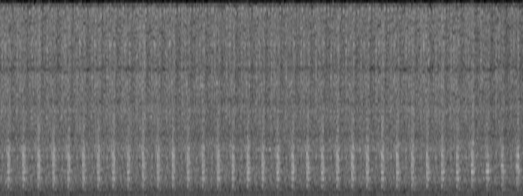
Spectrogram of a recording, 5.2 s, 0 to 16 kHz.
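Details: Honda S2000 at idle: sharp even tapping about three times a second, unchanged after replacing the cam chain tensioner and many checks (bearings, valves, cams, timing, compression, injectors, valve gaps); source unknown.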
